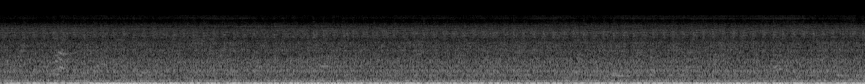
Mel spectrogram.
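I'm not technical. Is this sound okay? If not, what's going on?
Yes, this sound is okay, and nothing is going on with it that needs fixing.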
